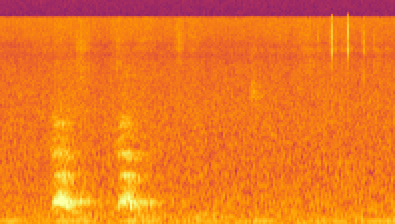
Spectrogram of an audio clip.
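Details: A young white-eared opossum from a litter from Mococa and Pitangueiras gives two short, harmonic, whining calls in quick succession.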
